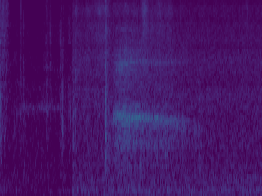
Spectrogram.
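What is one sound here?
A young woman speaks quietly and close by.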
